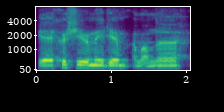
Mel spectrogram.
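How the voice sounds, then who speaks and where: A man's voice: mid-range voice, fairly even intonation, moderate pace, a little mellow, smooth. A cheerful British man co-hosting a live chat show, laughing easily. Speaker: medium, co-host. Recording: dull lo-fi video call audio.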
